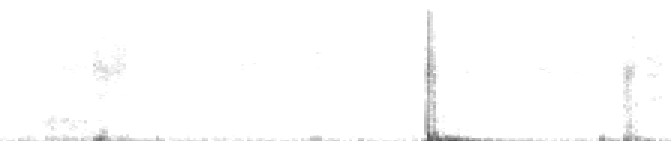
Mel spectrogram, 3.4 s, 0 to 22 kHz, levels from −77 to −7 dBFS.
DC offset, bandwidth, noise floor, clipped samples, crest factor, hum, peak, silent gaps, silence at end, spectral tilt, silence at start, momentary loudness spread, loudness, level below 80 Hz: under 0.1%; 16.5 kHz; -69 dBFS; under 0.1%; 26 dB; none; -20 dBFS; none; 0.1 s; -4 dB/octave; 0.25 s; 26 LU; -46 LUFS; -50 dBFS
